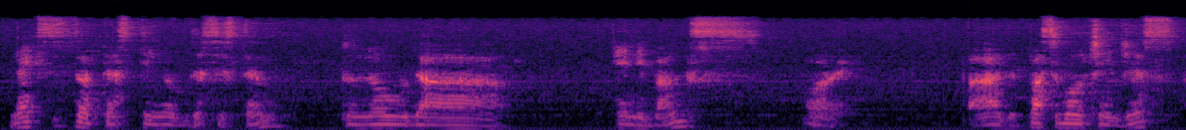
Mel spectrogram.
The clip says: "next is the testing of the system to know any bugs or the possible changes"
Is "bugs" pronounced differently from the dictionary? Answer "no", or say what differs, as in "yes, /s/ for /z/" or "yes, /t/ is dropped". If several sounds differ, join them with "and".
yes, /s/ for /z/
